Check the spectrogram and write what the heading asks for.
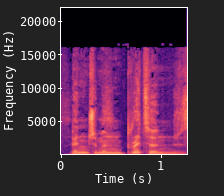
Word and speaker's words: Benjamin Britten: Benjamin Britten, britannique. Donc j'assume la prononciation anglophone.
